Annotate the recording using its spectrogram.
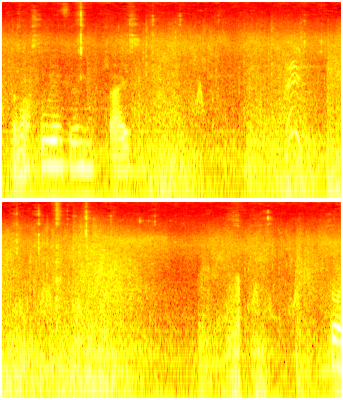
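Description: A large sword slashes and strikes a creature with heavy blows.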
